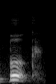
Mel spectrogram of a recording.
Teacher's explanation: the sound b, as in book, is a voiced bilabial stop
